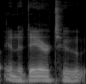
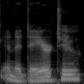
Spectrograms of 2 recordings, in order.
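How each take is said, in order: First: Said in the usual way. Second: "In a day or two?" read with a rising question tune on "two"; "In a day or two?" as a genuine asked question, rising at the end. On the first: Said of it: "is a grammatically incomplete sentence". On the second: Shown as a demonstration. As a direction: lift "two" up like a real question. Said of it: "Question mark".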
